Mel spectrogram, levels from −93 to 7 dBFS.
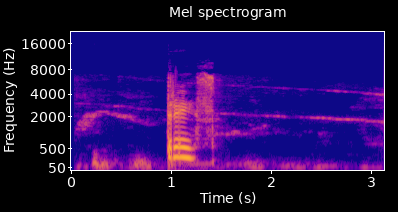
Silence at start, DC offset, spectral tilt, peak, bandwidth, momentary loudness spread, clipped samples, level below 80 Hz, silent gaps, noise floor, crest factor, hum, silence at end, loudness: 0.2 s; under 0.1%; -4 dB/octave; 0 dBFS; 7.8 kHz; 27 LU; under 0.1%; -56 dBFS; none; -54 dBFS; 22 dB; none; 1.7 s; -18 LUFS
